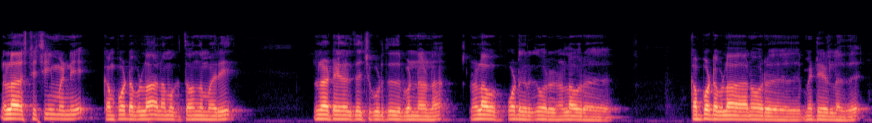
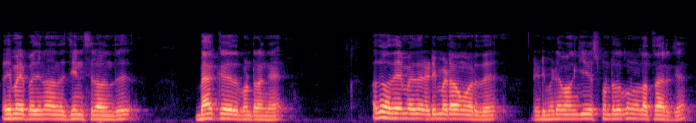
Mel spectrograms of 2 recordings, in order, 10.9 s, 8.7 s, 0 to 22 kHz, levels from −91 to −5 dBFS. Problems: background sounds at intervals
